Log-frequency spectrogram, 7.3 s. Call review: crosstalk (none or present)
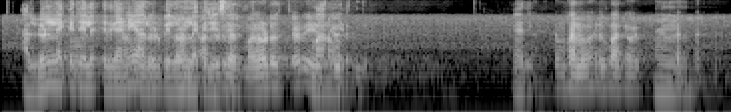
present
